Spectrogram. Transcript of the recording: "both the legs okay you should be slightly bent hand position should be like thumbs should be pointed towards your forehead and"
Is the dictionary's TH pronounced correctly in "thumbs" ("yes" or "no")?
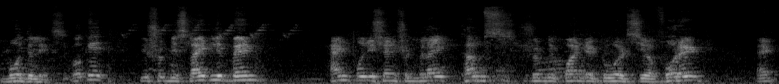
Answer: no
